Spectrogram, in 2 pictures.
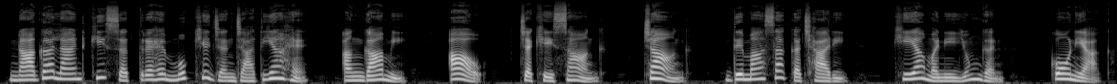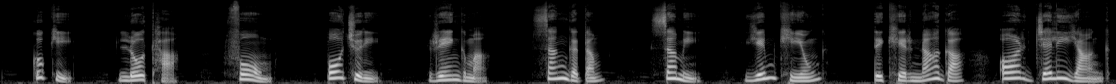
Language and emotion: Hindi, neutral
